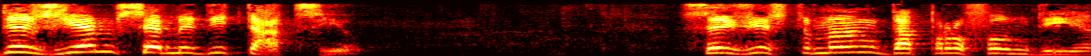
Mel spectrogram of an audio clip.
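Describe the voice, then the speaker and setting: Pausing long and often at a very slow pace, a man speaks at an extremely high pitch with ordinary pitch variation. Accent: non-native. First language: Italian (speaking French). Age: 70s. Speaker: monastic prior and speaker. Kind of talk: lecture. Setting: cathedral with audience.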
